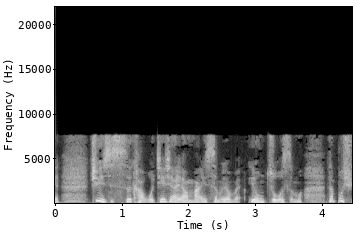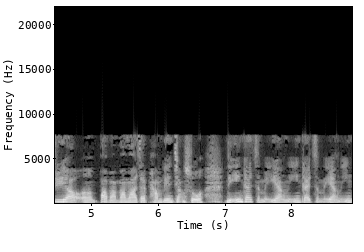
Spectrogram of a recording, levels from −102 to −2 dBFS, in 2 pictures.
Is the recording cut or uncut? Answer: uncut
